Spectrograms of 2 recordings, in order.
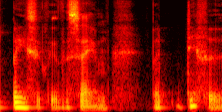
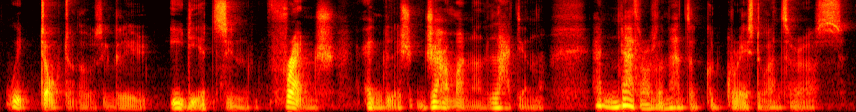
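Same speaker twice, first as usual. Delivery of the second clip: lower, gruff-voiced angry sailor; irate harpooner; 2 semitones lower than usual. A narrator's reading. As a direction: grumble in rising indignation. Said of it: "said our irascible companion".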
